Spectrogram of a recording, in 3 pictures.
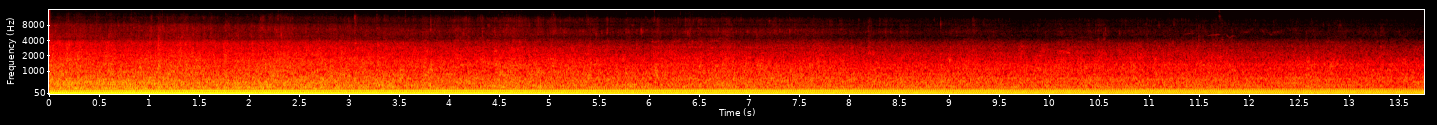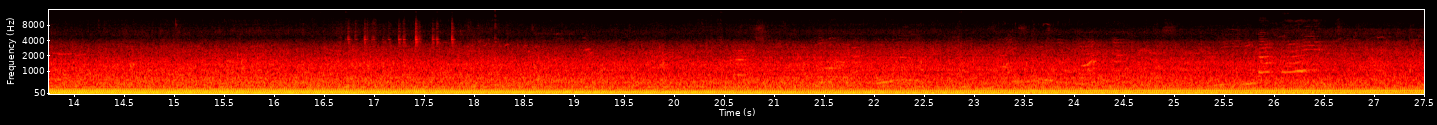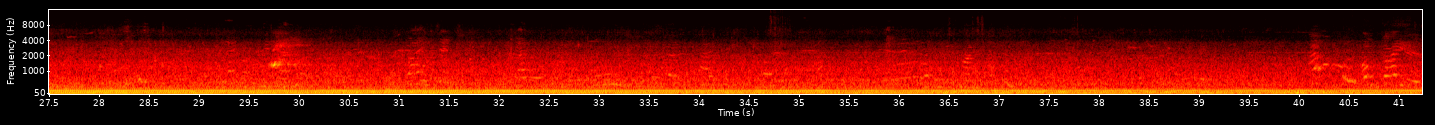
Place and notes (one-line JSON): {"title": "Spreeschloßstr., Oberschöneweide, Berlin - BVG ferry boat, jetty", "date": "2012-04-22 16:35:00", "description": "the BVG ferry boat crosses the river Spree here each 20min., sunny sunday afternoon, many people with bikes.\n(tech note: SD702, Audio Technica BP24025)", "latitude": "52.47", "longitude": "13.50", "altitude": "36", "timezone": "Europe/Berlin"}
